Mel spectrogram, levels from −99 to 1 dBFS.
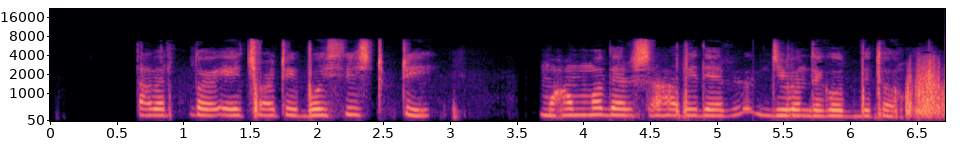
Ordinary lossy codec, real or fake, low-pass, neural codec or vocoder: MP3, 48 kbps; real; 7.2 kHz; none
